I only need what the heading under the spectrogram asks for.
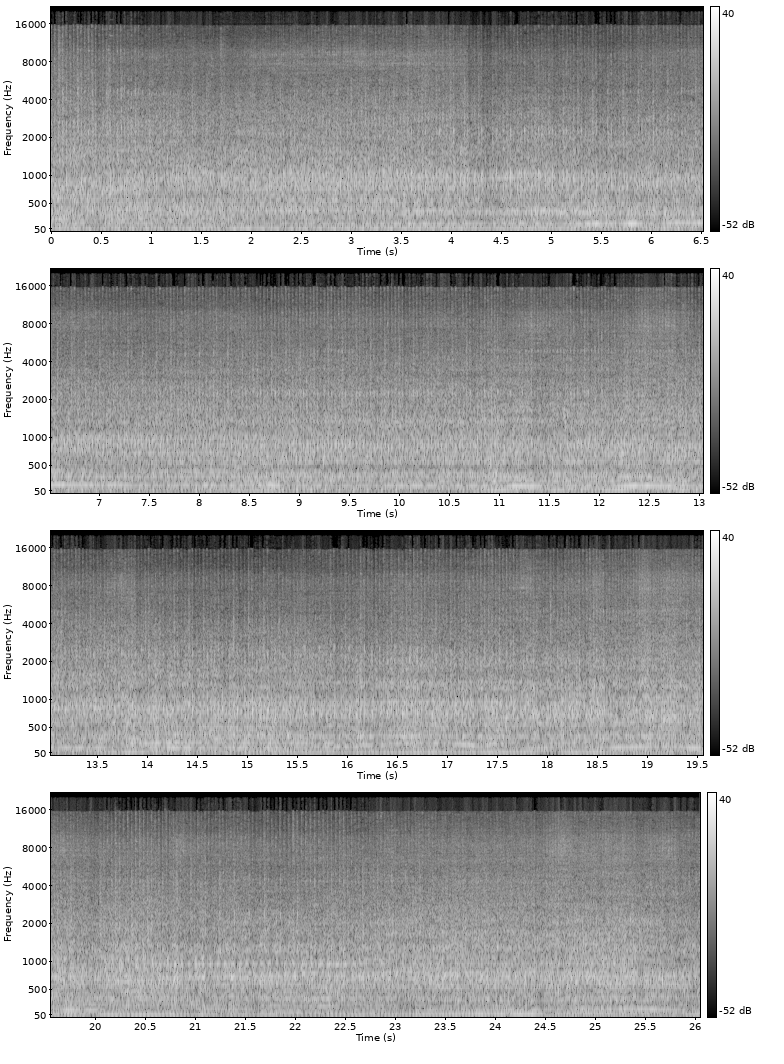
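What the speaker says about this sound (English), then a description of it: "That's a good tractor, and it's really working hard." A tractor stuck in mud roars continuously under heavy load, its engine labouring with a deep, rough, knocking drone that stays loud and close for the whole stretch.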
